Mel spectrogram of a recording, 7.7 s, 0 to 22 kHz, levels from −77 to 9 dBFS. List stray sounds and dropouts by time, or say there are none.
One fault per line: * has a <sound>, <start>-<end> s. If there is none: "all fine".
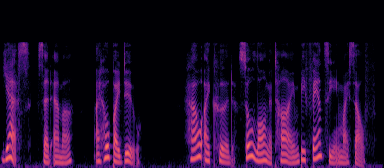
all fine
